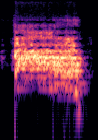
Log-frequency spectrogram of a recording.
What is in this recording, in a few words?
metrocop zombie pain; scmod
